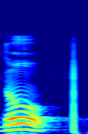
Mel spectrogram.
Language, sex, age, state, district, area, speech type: Dogri, male, 30-45, Jammu and Kashmir, Reasi, rural, read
